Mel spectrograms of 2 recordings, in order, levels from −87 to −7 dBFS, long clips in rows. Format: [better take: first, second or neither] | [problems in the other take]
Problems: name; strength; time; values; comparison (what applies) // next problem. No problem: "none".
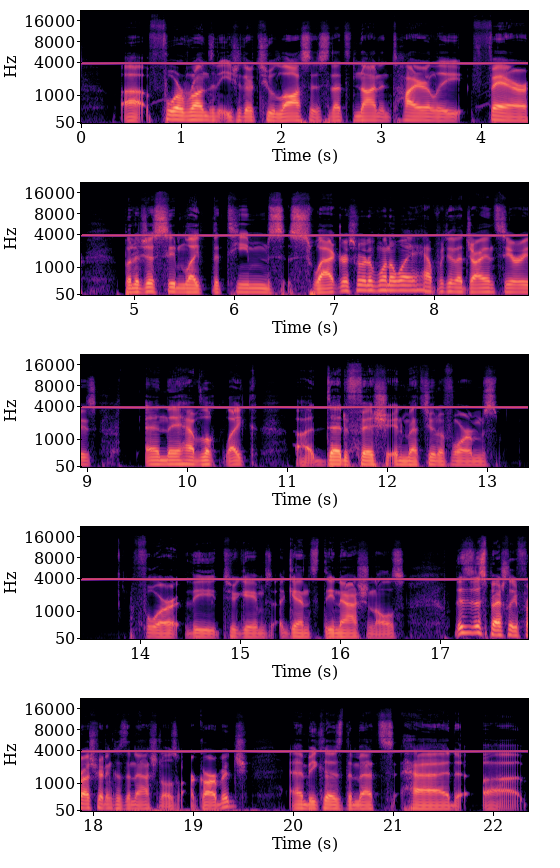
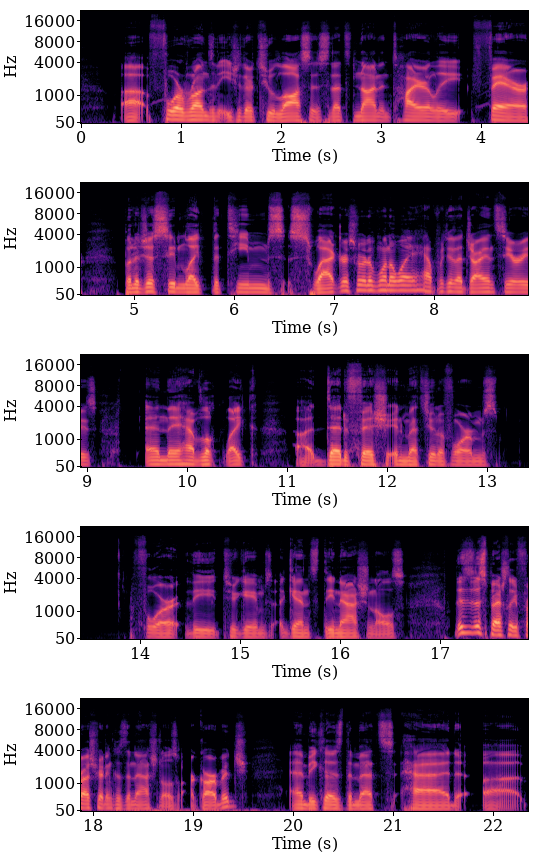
second | high-pitched whine; loud; throughout; 4 kHz, 8 dB below the speech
